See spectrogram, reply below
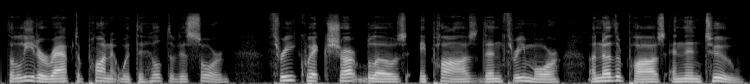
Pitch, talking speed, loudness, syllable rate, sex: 135 Hz, 190 wpm, -20 LUFS, 4.9 syllables/s, male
